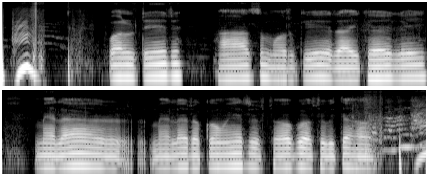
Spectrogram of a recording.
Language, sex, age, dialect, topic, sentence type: Bengali, male, 18-24, Jharkhandi, agriculture, statement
